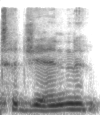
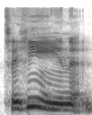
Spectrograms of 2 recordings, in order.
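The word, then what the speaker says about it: tahini: Because in my head, I always pronounce it tajin, which is especially sad because I took Spanish for like 8 years. It's really bad. But tahine, GH Creators popcorn with tahine at Costco, but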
